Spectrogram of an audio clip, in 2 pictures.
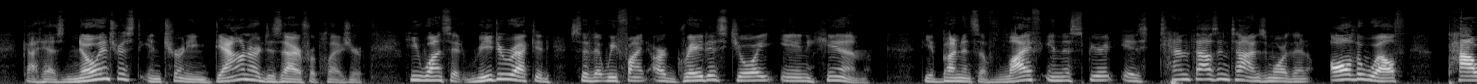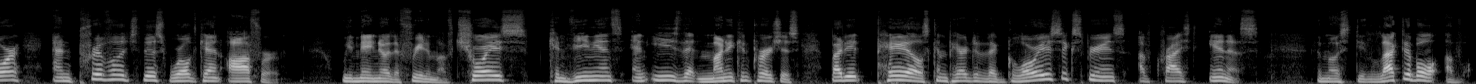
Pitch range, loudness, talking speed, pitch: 130-195 Hz, -21 LUFS, 155 wpm, 160 Hz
